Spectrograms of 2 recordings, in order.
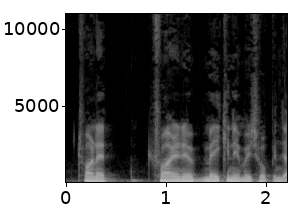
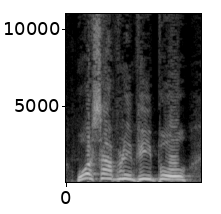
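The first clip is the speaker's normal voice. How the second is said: high, raised catchphrase call; imitated podcast intro; 12 semitones higher, 4 dB louder, slower than usual. Trying takes of the co-host's intro, high catchphrase call. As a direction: throw out a show opener, pitched way up. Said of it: "I tried a few takes".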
